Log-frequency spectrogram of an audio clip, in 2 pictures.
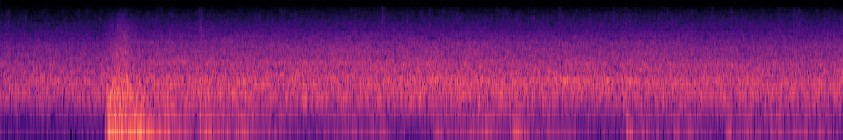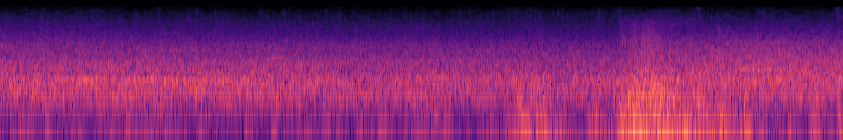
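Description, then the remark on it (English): Two heavy, booming slams of bodies hitting a wrestling ring mat as The Rock goes for a suplex and a pin on Cena in a main event match, several seconds apart, over a steady roar of crowd noise. “Rock goes for a suplex and a pin.”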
